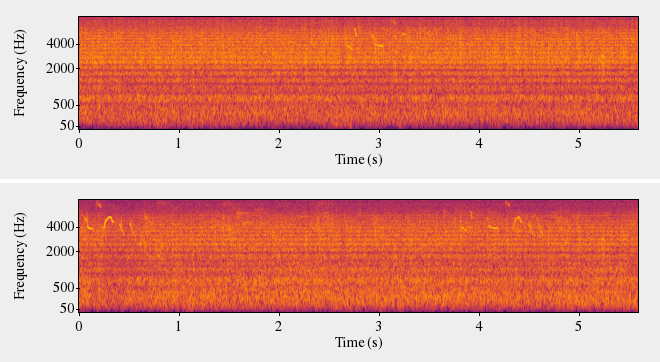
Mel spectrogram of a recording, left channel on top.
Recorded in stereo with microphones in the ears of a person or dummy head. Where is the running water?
40° left (ahead or behind).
